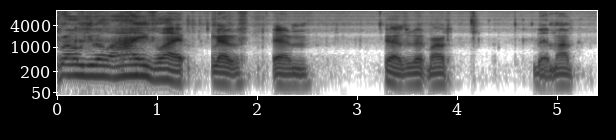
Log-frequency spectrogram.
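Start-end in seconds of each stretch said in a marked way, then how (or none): 0.0-1.0 scream, higher and louder. Retelling waking in an ambulance after a car crash: imitating Boo screaming. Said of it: "It does actually sound like him".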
